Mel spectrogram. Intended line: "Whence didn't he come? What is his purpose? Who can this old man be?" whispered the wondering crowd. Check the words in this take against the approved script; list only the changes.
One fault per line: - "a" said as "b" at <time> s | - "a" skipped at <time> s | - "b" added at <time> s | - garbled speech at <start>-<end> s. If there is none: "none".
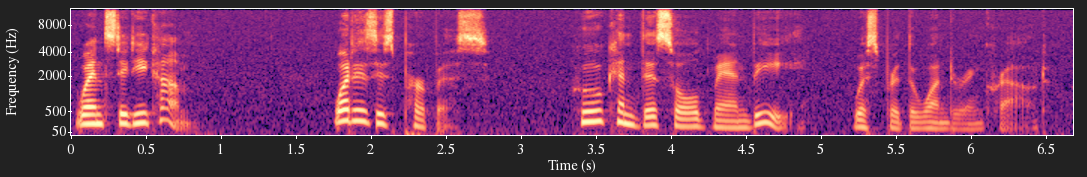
- "didn't" said as "did" at 0.3 s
